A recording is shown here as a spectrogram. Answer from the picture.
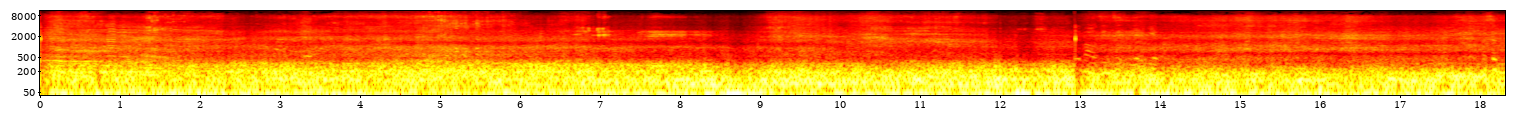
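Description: Steady low rumble of a car's engine and tyres, heard from inside the moving car, with city traffic going by outside.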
